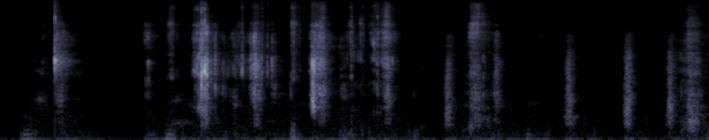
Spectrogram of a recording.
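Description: A person biting into a lettuce-leaf wrap and chewing it close to the microphone: crisp crunching, loudest and densest about two to four seconds in, then slower single crunches as the chewing goes on.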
